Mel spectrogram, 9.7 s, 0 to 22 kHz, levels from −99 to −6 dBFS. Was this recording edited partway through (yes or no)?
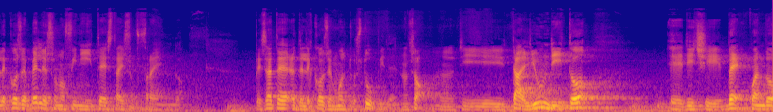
no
